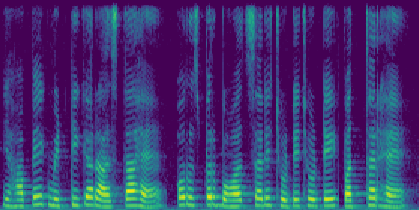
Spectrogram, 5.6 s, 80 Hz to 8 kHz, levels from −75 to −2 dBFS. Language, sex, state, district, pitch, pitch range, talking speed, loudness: Hindi, female, Maharashtra, Pune, 265 Hz, 240-285 Hz, 170 wpm, -16 LUFS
